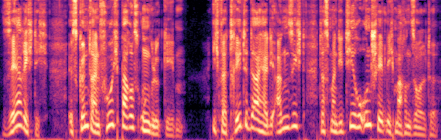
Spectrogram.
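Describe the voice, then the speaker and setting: A man's voice: a little high, huge pitch swings, normal speed, dark tone, dry recording, clean studio sound, pitched above the performer's own voice. A man voicing a slim, polite and modest middle-aged county councillor who speaks earnestly and precisely. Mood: worried.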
